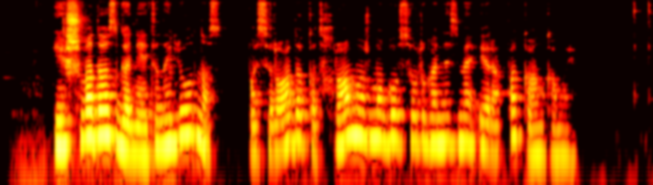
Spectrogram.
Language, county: Lithuanian, Kaunas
